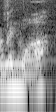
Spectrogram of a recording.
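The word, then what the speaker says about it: Rinoa: Oh, Renoa, okay. I call her Renoa. Some people are like really snobs and they call her Renoir. But I'm not going to do the French pronunciation.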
